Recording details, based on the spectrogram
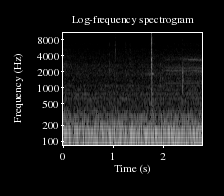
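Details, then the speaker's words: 2002 Toyota Highlander with an intermittent no-crank when cold: touching a loose chassis ground wire sets off sharp relay clicks in the fuse box over a dull rumble as the ground makes and breaks; bad ground connection. "en cuanto lo toqué tantito luego luego se escucha los ruidos ahí de los relevadores en la caja de fusibles"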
